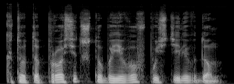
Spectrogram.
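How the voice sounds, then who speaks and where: A man's voice: sits low, fairly even intonation, fairly quick, a little mellow, dry recording, clean studio sound. A man voicing a harsh, desperate middle-aged mother in an audiobook, pleading and spiteful by turns. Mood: tense. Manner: pleading, then cold and spiteful.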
